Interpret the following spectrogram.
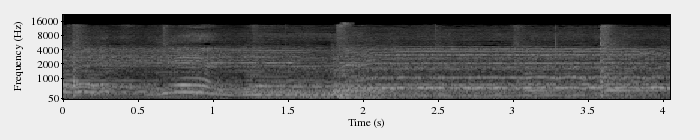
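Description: High school gospel choir singing: a single voice slides through a run of notes, then from about halfway the voices hold a long chord.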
